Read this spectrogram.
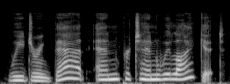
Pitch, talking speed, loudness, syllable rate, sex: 225 Hz, 210 wpm, -15 LUFS, 4.3 syllables/s, female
